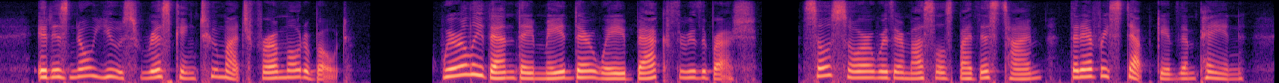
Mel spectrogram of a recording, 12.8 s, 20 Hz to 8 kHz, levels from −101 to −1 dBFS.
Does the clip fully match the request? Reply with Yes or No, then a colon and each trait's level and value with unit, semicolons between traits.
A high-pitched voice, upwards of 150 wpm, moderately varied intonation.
Yes: high, 220 Hz; average, 160 wpm; average, 3.7 semitones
